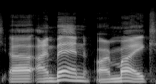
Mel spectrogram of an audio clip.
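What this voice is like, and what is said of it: Imitates another person's voice. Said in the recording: “That's my Mike impression.”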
